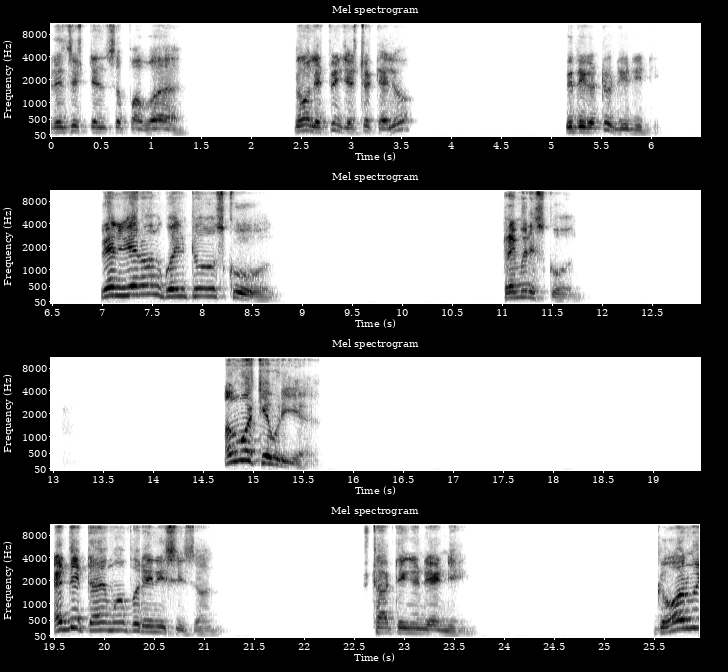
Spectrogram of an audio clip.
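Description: An elderly man speaks calmly in bursts with pauses, heard through an online call.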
